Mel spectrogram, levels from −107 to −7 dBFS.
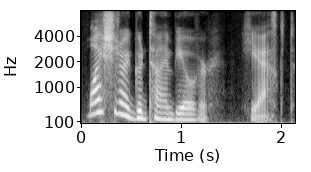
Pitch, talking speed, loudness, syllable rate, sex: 205 Hz, 250 wpm, -18 LUFS, 6.1 syllables/s, female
